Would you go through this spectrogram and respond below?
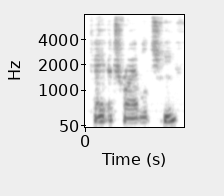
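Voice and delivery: usual speaking voice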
